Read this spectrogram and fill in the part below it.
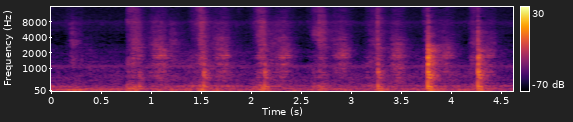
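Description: A knife chops a piece of plum into tiny bits on a board, giving quiet, irregular taps spaced about half a second apart, with a couple of sharper knocks near the end.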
